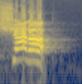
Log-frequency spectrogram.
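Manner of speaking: high, loud shouted commands; leader's rebuke. Acted. Preacher as their leader silencing the people, shouted rebuke. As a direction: shut the crowd down, word by word. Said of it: "Their leader just turned to them and said".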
